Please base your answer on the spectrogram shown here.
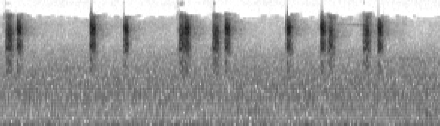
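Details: House wren nestlings on fledging day give short, high, raspy begging notes, about two or three a second in irregular bursts, over a low background rumble.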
